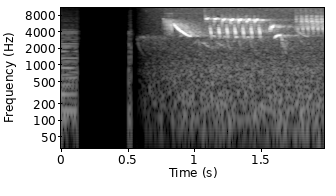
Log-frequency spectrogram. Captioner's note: birds chirp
